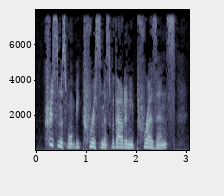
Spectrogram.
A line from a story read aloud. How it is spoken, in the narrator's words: grumbled Joe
